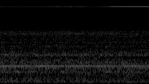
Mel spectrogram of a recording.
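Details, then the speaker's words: Amiga 600 with Furia accelerator card, microphones placed on top of machine: steady airy hiss with faint constant high whine; loud Furia cooling fan. "as you can probably hear the fan on the Furia"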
